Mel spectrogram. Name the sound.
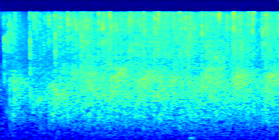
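audience hand clapping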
